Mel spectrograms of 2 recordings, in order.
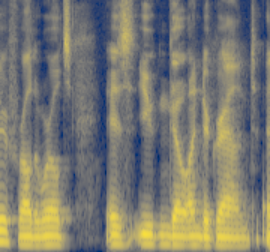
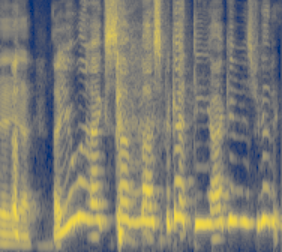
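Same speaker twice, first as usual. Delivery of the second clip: very high cartoon Italian American; high, hammy Italian-American voice; cartoon Italian accent. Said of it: "cartoonish Italian American".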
